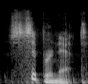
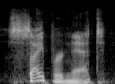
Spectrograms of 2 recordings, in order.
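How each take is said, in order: First: The first syllable sounds like 'sip'. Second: The first syllable does not sound like 'sip'. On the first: The speaker calls it right. "he says it's pronounced SIP" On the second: The speaker calls it wrong. "I was calling it Cypernet"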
